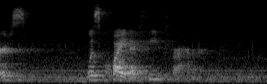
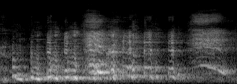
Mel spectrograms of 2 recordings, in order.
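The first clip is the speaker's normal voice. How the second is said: high burst of laughter; big laugh; 12 semitones higher, 8 dB louder than usual. Real, not acted. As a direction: laugh out loud. Laughs at own panic.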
